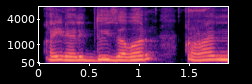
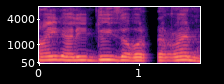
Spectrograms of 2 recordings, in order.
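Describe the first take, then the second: First: "আং" held as a nasal hum for one beat; nasal ghunnah. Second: Said in the usual way. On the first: Shown as a demonstration. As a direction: spell it out, then hum the n of "আং" through the nose. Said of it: "এক আলিফ পরিমাণ গুণনা করে পড়ব". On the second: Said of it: "আংকে আমরা এক আলিফ পরিমাণ গুণনা করে পড়ব".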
